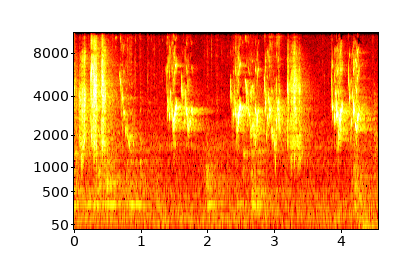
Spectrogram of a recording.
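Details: White pet budgerigar chirping and warbling indoors in four short bursts of bright, scratchy chatter, with quiet gaps between them.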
